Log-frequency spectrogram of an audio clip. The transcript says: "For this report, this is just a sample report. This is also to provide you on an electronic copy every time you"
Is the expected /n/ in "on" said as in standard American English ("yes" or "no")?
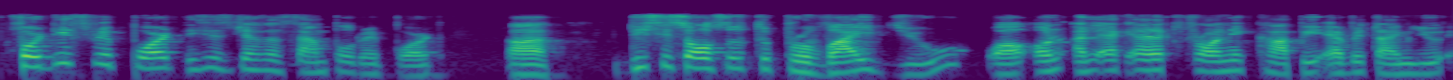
yes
